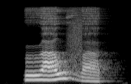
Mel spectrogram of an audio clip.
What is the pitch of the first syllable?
rising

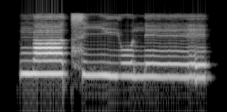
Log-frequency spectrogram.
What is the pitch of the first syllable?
high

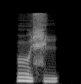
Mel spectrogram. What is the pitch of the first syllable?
falling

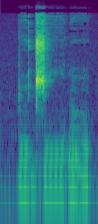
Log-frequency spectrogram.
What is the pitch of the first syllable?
low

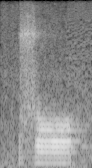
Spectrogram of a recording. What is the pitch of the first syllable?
low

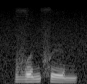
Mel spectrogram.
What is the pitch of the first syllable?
rising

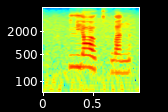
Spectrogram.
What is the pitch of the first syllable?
falling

